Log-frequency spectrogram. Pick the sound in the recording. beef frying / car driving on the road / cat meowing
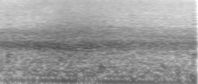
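car driving on the road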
